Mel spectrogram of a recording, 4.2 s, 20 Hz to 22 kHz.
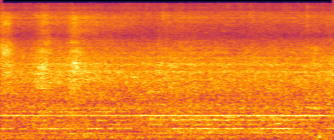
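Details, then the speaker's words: Super Asia AC air cooler converted from 220V AC to 12V DC with replaced fan motor and pump, on a low battery; constant even hum, no rattles or surging; new pump and fan running normally. "ये हमारा जो पंप है ये भी काम करना शुरू कर दिया इसने, और बेहतरीन तरीके से।"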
